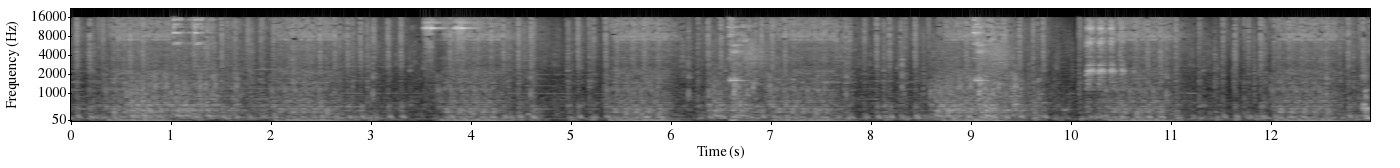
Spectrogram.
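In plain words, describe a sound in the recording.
A man speaks steadily and with animation, close to a microphone.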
